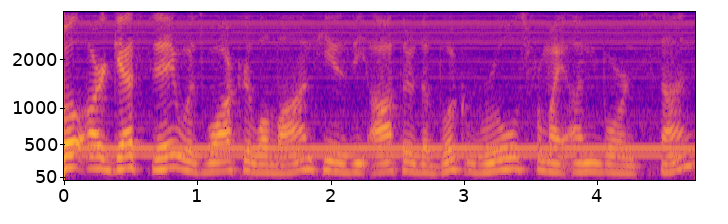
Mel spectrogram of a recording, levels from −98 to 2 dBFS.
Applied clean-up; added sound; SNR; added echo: none; Telephone; 8 dB; none.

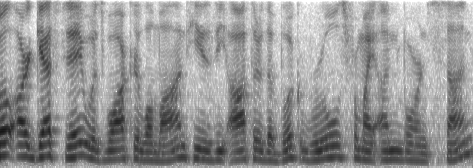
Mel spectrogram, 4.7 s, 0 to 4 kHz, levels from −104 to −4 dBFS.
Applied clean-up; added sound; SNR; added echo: none; none; none; none.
